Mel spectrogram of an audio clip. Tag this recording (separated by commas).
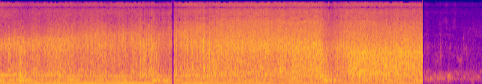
speedboat, Vehicle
